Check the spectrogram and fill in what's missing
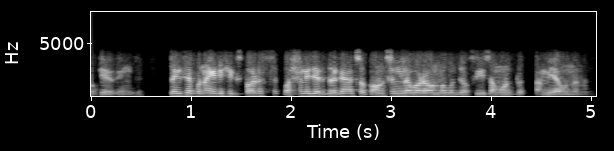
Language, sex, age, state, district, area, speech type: Tamil, male, 18-30, Tamil Nadu, Erode, rural, conversation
